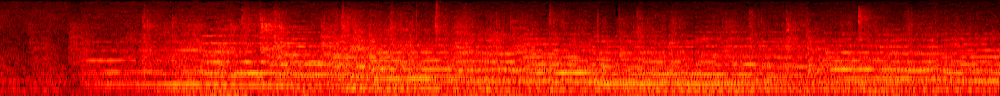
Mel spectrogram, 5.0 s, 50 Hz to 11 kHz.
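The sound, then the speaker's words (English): A peal of church bells rings out in rapid, overlapping succession, tones tumbling over one another in the methodical sequence of English change ringing, from a 1970s British television version of The Nine Tailors, loud and sustained with no voices. “One is called English change ringing.”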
